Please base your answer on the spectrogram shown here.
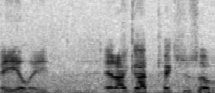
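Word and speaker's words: Holley: that john uh uh holly h-o-l-l-e-y but it's pronounced ailee and i got pictures of him of the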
